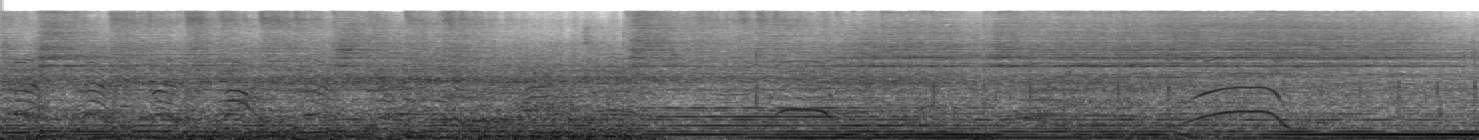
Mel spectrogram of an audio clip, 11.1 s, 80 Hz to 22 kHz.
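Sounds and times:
rock band sustained chord: 0.0 - 11.0.

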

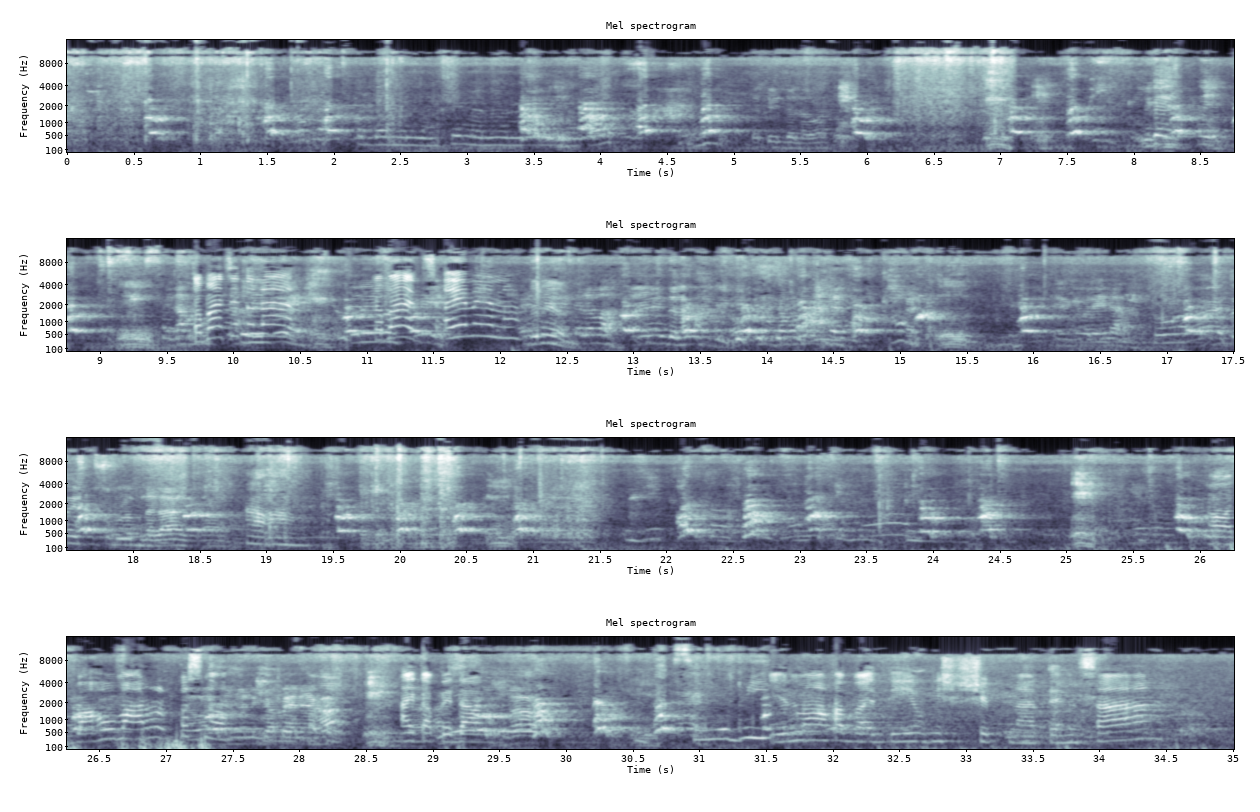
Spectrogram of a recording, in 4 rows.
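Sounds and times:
young pigs squealing: 6.8 - 11.6, 24.5 - 26.5, 27.6 - 31.8.

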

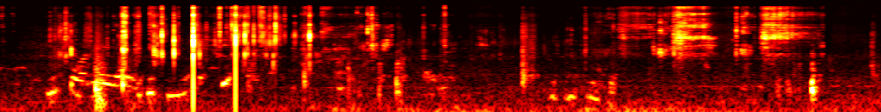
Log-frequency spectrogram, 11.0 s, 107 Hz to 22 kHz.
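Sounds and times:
plastic clicks: 0.6 - 6.2
plastic wrapping crinkling: 0.6 - 9.9.

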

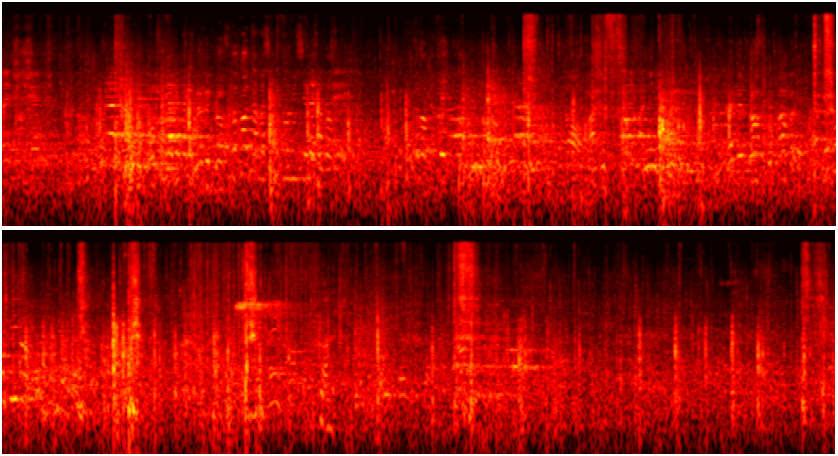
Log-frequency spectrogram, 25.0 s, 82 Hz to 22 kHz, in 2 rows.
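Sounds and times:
boxing gloves smacking: 7.2 - 10.6, 12.1 - 17.1, 22.0 - 25.0.

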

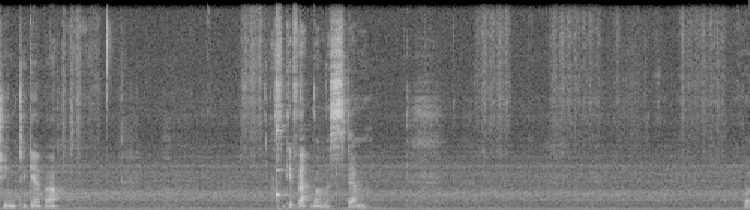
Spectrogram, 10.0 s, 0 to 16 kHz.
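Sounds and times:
faint soft scratching: 6.3 - 9.9.

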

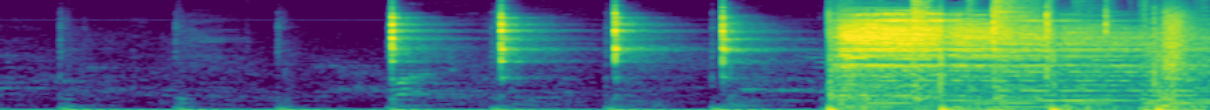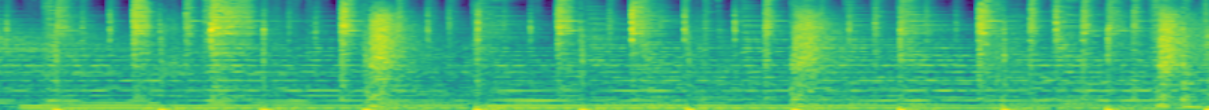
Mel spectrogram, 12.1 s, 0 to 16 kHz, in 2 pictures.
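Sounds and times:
sharp count-in clicks: 1.9 - 3.9
live band playing loud: 4.2 - 12.0.

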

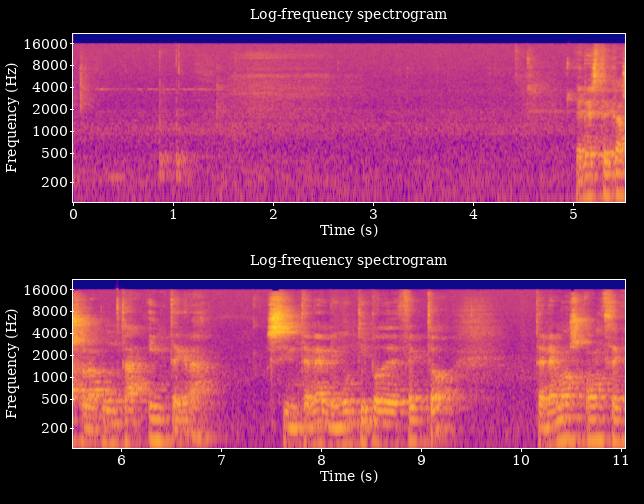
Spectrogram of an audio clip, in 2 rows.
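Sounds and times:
steady low hum: 0.0 - 11.0
faint breathing through nose: 1.5 - 2.9, 4.4 - 4.9, 9.4 - 9.9.

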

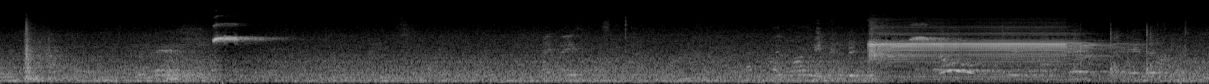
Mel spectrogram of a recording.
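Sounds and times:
scoreboard buzzer: 8.7 - 11.1.

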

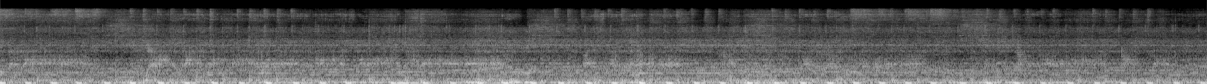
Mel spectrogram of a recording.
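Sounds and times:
heavy metal band playing: 0.0 - 12.0
rapid kick drum beats: 0.0 - 12.0.

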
